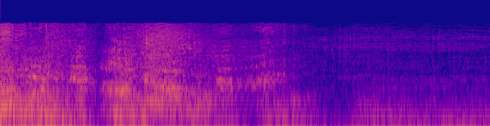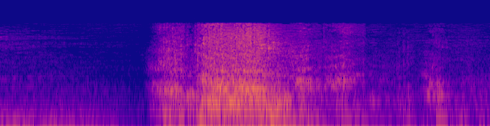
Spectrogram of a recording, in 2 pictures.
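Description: A loud, rough roar in repeated bursts. Two long bursts come near the start, then a weaker stretch, then another strong burst about four seconds in.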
